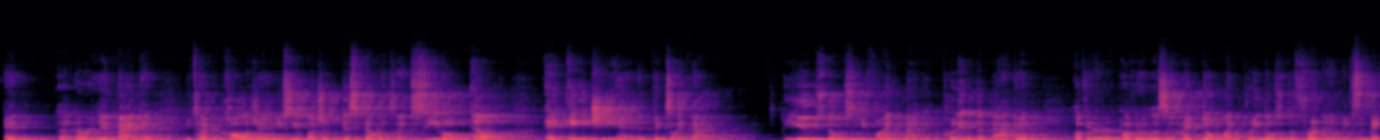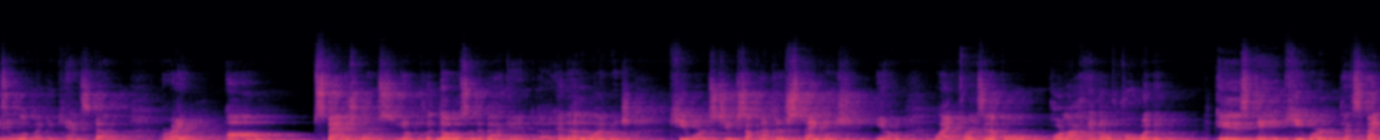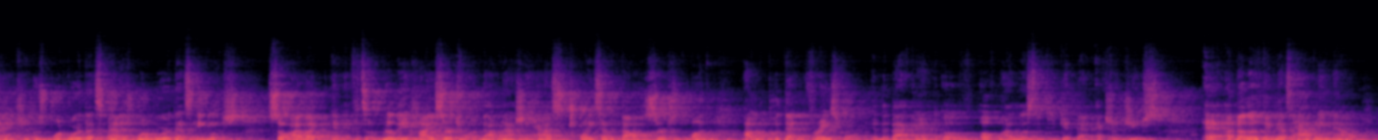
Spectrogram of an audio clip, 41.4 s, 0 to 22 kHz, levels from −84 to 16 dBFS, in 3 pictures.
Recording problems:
off-mic speech; far
room echo; noticeable; dies away in 1.2 s

